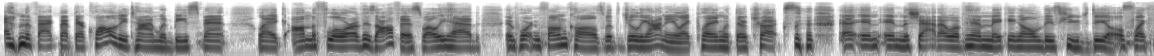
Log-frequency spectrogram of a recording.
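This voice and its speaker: A woman hosting an entertainment news show, with brisk, conversational presenting. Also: low-pitched, fairly even intonation, fairly bright tone, dry recording, clean studio sound.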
